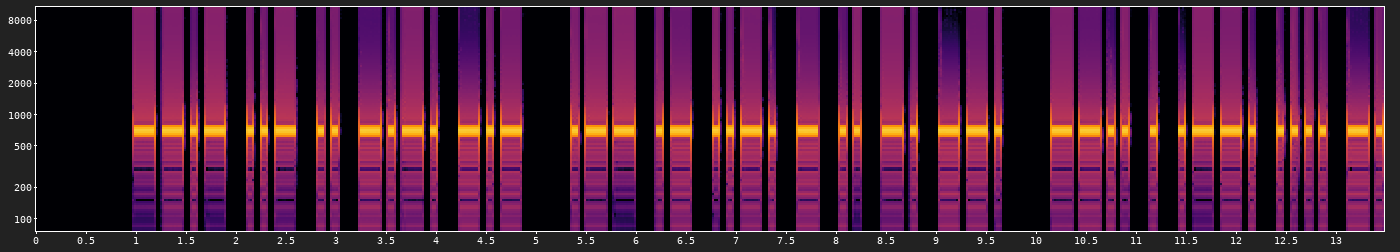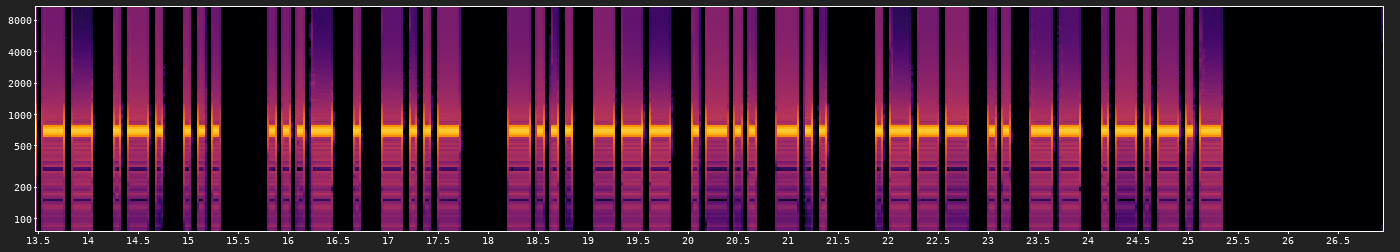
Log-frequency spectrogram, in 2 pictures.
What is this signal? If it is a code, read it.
Morse code, heard as a keyed tone, about 17 wpm, 700 Hz. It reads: QUICK WAFTING ZEPHYRS VEX BOLD JIM.
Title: Pangram Challenge v2 - 17wpm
